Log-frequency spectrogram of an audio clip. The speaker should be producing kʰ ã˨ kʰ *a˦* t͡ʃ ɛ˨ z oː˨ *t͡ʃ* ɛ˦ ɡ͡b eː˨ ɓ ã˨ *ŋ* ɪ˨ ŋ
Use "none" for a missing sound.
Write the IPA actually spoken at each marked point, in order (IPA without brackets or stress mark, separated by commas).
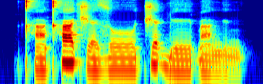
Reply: a˦, t͡ʃ, ŋ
